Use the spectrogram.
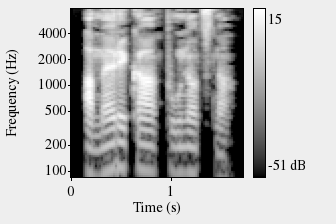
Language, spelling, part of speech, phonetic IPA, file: Polish, Ameryka Północna, proper noun, [ãˈmɛrɨka puwˈnɔt͡sna], Pl-Ameryka Północna.ogg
